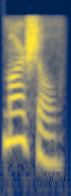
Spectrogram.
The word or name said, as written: marshal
